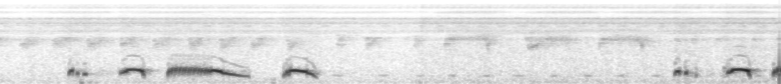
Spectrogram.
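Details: Spotted dove trained for luring, comfortable on the ground in a yard: a mellow phrase of short coos, a long falling coo and a final arched note, a pause with soft ticking and high chirps, then the phrase starts again.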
